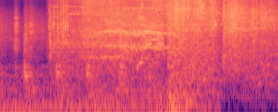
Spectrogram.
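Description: Toy tractors crash together with a loud clatter.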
